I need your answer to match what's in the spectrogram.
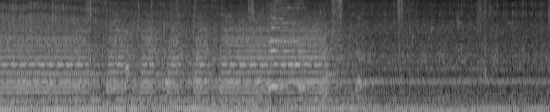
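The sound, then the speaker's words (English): A tractor pulling a trailer rumbles past while its horn blares in a long, steady, loud tone, easing off slightly toward the end. No one speaks. “That definitely looked like Chicken heading off with the tractor and trailer.”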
